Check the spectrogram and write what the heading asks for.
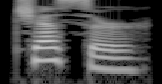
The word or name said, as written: chesser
